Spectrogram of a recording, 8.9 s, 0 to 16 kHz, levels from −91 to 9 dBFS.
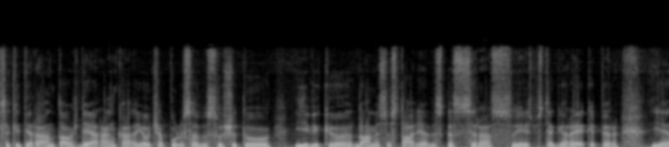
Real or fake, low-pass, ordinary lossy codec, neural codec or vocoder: real; 10.8 kHz; AAC, 64 kbps; none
